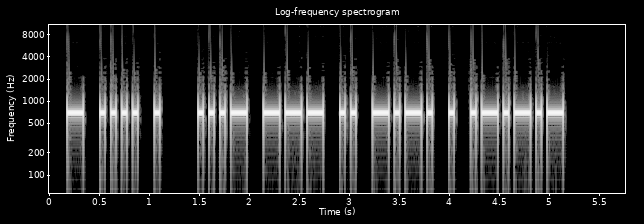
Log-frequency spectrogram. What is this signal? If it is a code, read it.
Morse code, heard as a keyed tone, about 22 wpm, 700 Hz. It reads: THE VOICE.
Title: Sentences from Top 1000 Words - Review Part 2 - 22wpm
